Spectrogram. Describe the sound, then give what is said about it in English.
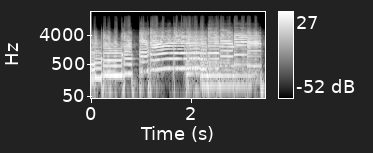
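A distorted electric guitar plays a lead line alone, its sustained notes pulsing rapidly with a tremolo effect as the melody moves through several pitches, loud. “And so anything with tremolo on it takes you to a kind of different place. And on a lead, it sounds really cool”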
